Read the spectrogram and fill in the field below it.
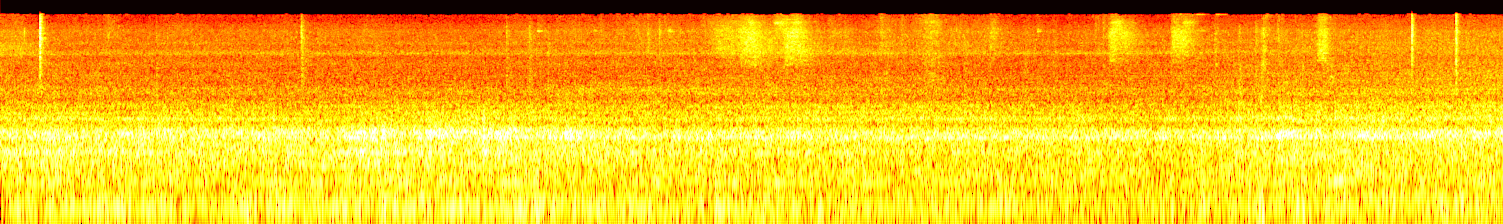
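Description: A train rumbles steadily through a tunnel.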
